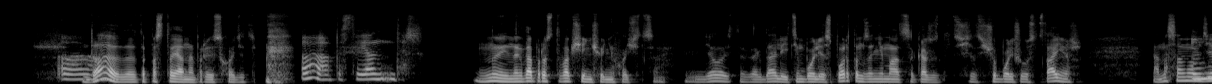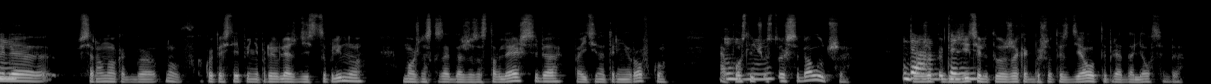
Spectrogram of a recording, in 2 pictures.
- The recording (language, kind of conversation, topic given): Russian, unstructured, Как спорт помогает тебе справляться со стрессом?
- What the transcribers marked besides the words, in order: tapping; chuckle; other background noise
